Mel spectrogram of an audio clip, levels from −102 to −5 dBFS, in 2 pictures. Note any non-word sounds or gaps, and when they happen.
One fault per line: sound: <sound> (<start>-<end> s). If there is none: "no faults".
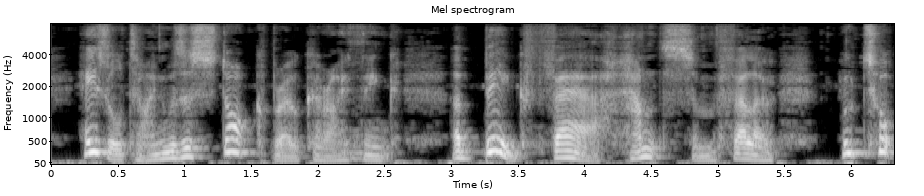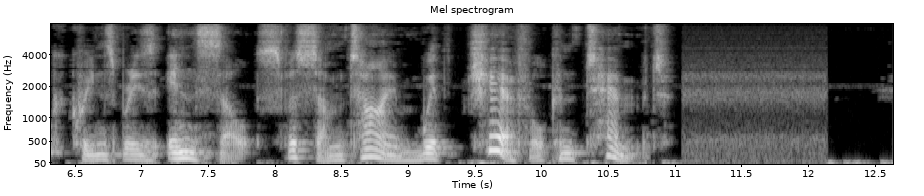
no faults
